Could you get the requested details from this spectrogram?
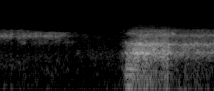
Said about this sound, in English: Now move up to your solar plexus, which is your tummy. Take a deep breath in.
